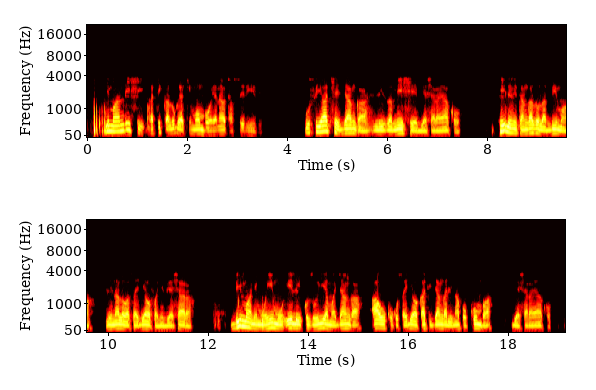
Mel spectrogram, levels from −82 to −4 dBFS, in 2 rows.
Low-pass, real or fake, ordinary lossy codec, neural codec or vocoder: 3.6 kHz; real; Opus, 24 kbps; none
